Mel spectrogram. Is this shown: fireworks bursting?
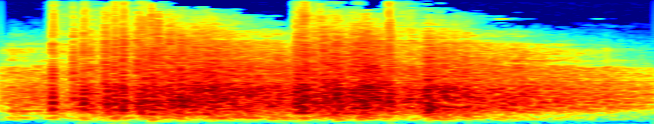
yes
